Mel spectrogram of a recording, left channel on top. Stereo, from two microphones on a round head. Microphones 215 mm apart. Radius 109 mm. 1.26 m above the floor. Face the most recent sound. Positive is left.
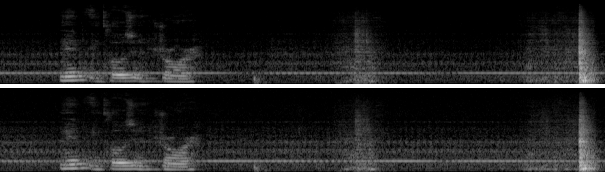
turn(degrees=25)  # may be behind; listen again after turning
